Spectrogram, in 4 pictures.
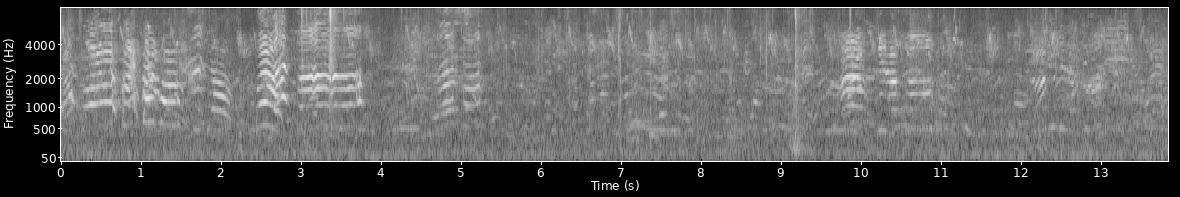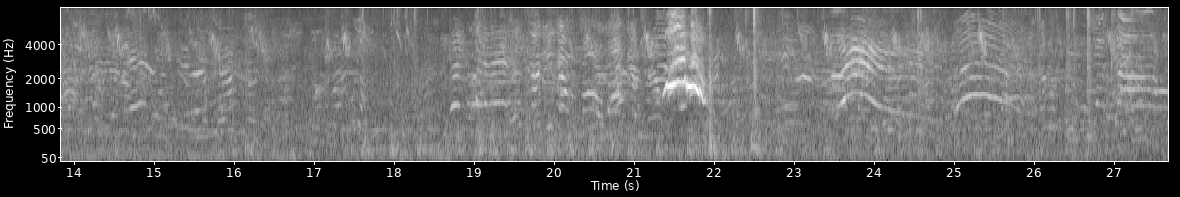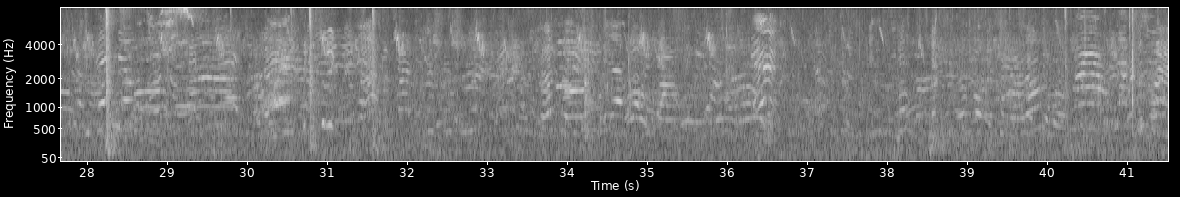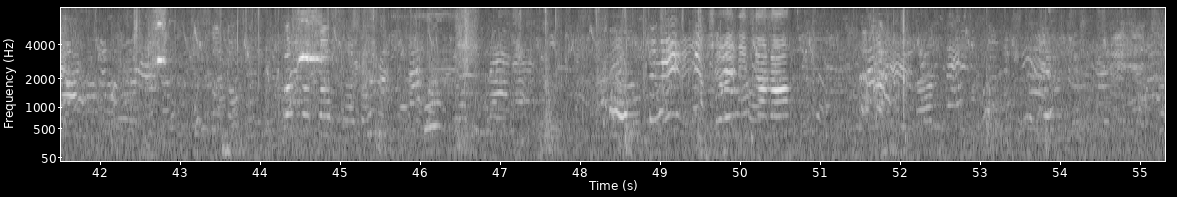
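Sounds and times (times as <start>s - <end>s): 
playground noise: 0.0s - 55.3s.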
